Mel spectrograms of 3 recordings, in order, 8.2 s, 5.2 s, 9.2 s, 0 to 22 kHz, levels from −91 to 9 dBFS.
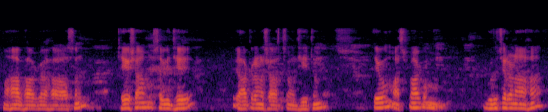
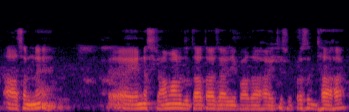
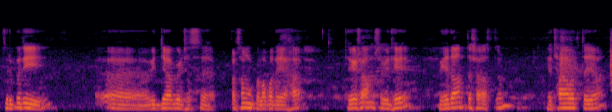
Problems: none marked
